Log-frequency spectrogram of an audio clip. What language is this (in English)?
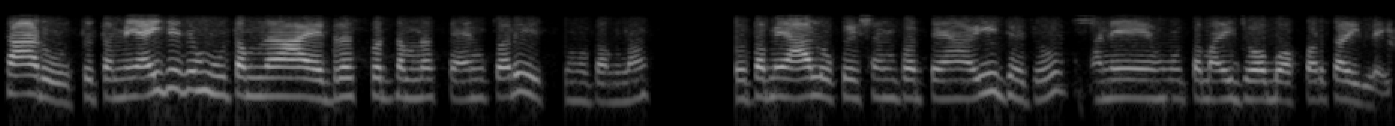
Gujarati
